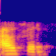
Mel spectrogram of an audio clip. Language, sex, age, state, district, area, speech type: Kannada, male, 18-30, Karnataka, Gadag, urban, conversation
